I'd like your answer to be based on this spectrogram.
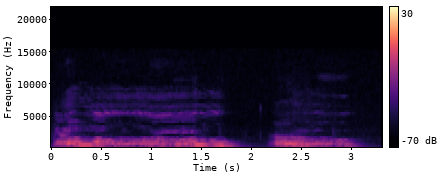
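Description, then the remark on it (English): A female dog whimpers and whines in two drawn-out, wavering bursts, the first long and the second shorter after a brief pause, fairly loud with no talking. “I can get her to talk if you want.”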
